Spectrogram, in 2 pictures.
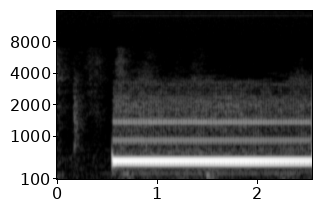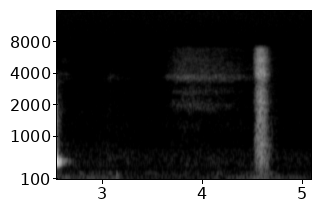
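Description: A single telephone ring tone on a call being placed: one steady, mid-pitched buzzing tone lasting about two seconds, then near silence with a brief soft sniff near the end.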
